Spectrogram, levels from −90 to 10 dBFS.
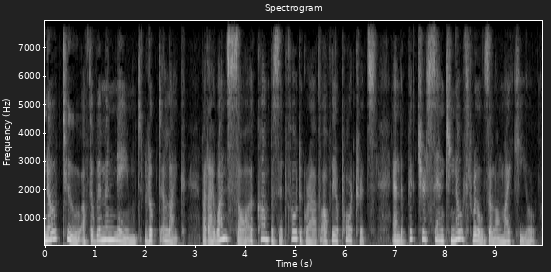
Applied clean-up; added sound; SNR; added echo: none; none; none; none.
